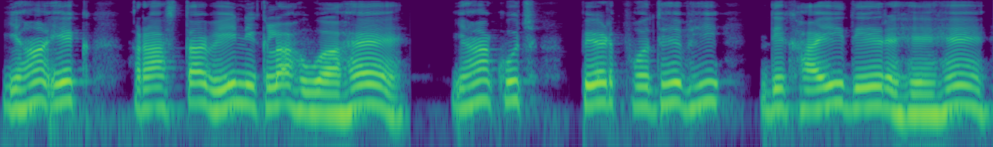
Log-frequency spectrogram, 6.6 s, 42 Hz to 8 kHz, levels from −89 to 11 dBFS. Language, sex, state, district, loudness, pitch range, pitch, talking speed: Hindi, male, Jharkhand, Ranchi, -14 LUFS, 165-205 Hz, 185 Hz, 145 wpm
